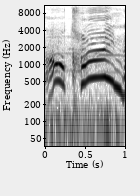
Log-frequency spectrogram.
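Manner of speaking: sudden high delighted Oh, corn!; thrilled little shout of delight; excited discovery. Real, not acted. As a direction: jump up high at seeing the corn. Spots corn at stand.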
